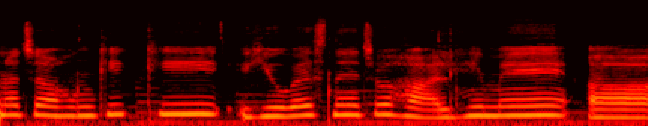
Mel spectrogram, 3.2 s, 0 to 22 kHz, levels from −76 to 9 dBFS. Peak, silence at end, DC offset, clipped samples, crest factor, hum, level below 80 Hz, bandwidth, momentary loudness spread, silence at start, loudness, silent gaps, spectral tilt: -20 dBFS; 0 s; under 0.1%; under 0.1%; 12 dB; none; -54 dBFS; 13 kHz; 3 LU; 0 s; -33 LUFS; none; -4.5 dB/octave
